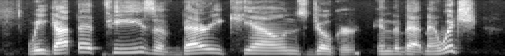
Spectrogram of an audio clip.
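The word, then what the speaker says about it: Barry Keoghan: the batman we got that little glimpse of barry kyown's by the way that is how it's pronounced even though it's spelled kogan keegan whatever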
